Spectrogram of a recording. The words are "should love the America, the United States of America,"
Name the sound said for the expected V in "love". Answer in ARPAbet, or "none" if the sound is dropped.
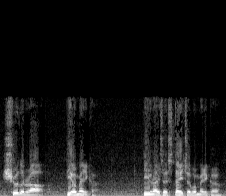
B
